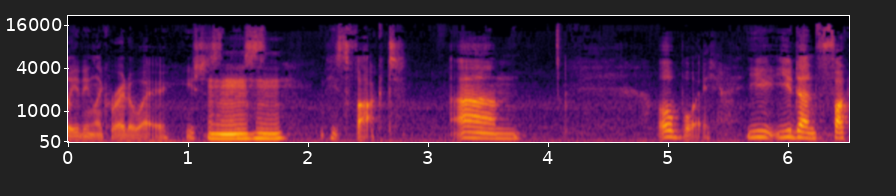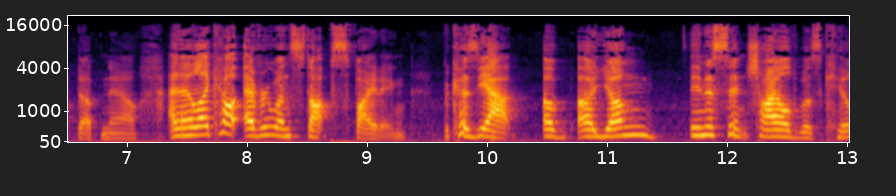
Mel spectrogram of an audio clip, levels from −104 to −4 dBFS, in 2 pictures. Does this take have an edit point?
no; 0 cuts

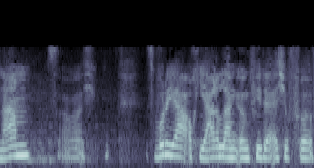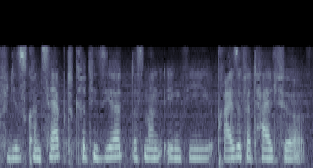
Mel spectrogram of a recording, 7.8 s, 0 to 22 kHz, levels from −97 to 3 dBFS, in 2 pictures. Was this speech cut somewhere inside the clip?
no; 0 cuts

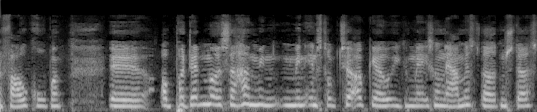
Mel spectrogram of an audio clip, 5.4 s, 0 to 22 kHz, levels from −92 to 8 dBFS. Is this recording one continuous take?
yes; 0 cuts

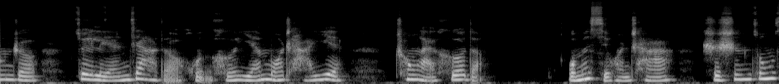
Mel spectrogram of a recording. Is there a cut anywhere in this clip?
no; 0 cuts

